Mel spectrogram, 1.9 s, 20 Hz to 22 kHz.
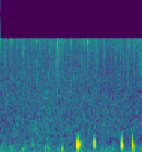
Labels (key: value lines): label: biophony
recorder: SoundTrap 500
